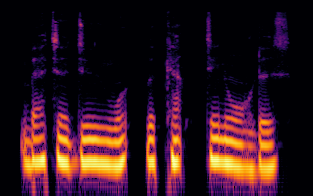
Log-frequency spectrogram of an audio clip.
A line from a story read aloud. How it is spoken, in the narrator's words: said Starkey nervously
